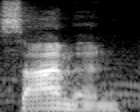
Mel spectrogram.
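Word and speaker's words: Scymon: and barthas reserves frantic Simon which is spelled s-c-y-m-o-n but we're gonna americanize it and pronounce it Simon it's Intex right matoff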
